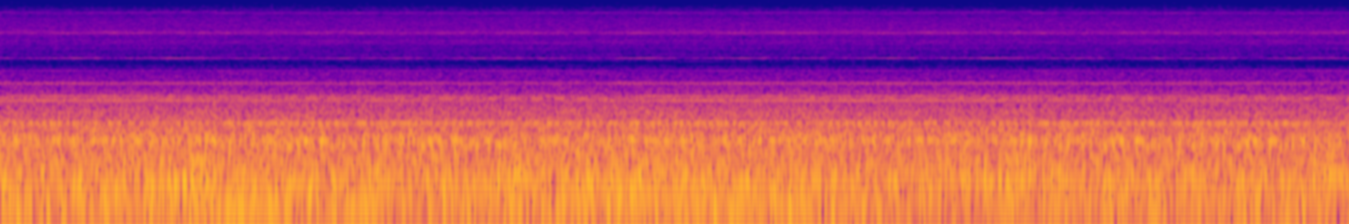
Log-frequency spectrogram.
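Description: A vehicle rumbles and hums steadily while moving.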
